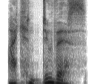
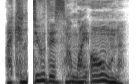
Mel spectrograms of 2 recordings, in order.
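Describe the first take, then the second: First: Said in the usual way. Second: Almost yelling. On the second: Acted. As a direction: rise to an angry half-yell. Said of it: "Angelita's voice rose, almost yelling".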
